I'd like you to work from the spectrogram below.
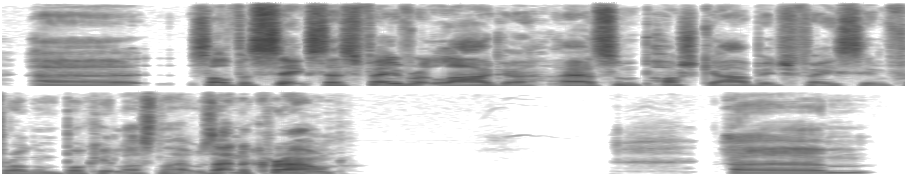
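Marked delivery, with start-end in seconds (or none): none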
